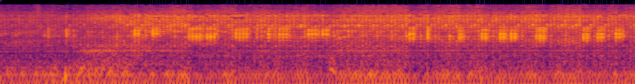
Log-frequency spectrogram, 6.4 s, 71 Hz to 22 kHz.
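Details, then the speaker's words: Renault Laguna 3 at idle: irregular crunchy knocking about three times a second under the hood that seems to come from the AC. It worsens when lights or other load are switched on and isn't heard at the alternator. The owner replaced the AC bearing; AC compressor knocking. "Привет друзья отчетливо какой-то хруст непонятно откуда такое ощущение что из кондиционера вот сейчас похрустывает просто похрустывает"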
